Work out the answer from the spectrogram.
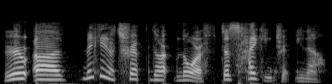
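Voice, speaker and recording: A man's voice: sits high, very animated, normal speed, pushed and bright, no echo, muffled recording, voice pushed up, exaggerated voice. A man voicing a polite, hesitant young female pony in a storybook reading. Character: studious young unicorn mare, polite and hesitant.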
